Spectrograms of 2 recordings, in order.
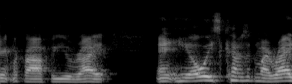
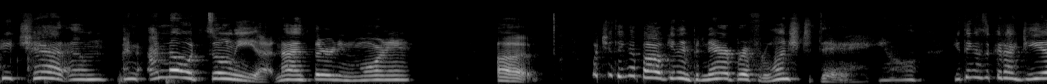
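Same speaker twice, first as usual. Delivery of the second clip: put-on kid voice, much higher, slower; 8 semitones higher than usual. Retelling a boy asking him about getting lunch, imitating how the kid talks. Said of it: "And that's how he talks".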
